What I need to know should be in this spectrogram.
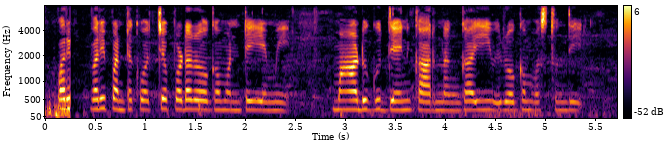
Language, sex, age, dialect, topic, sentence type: Telugu, female, 18-24, Southern, agriculture, question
